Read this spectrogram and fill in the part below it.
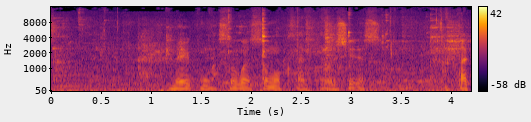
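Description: A knife scrapes and clinks against a plate.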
